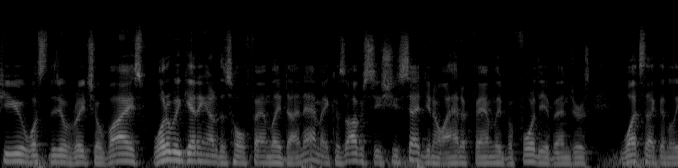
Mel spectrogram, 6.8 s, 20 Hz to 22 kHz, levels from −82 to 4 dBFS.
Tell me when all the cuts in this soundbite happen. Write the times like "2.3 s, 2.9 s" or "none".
1.4 s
